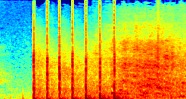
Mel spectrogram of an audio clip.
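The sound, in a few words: knocking imitated as a party trick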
